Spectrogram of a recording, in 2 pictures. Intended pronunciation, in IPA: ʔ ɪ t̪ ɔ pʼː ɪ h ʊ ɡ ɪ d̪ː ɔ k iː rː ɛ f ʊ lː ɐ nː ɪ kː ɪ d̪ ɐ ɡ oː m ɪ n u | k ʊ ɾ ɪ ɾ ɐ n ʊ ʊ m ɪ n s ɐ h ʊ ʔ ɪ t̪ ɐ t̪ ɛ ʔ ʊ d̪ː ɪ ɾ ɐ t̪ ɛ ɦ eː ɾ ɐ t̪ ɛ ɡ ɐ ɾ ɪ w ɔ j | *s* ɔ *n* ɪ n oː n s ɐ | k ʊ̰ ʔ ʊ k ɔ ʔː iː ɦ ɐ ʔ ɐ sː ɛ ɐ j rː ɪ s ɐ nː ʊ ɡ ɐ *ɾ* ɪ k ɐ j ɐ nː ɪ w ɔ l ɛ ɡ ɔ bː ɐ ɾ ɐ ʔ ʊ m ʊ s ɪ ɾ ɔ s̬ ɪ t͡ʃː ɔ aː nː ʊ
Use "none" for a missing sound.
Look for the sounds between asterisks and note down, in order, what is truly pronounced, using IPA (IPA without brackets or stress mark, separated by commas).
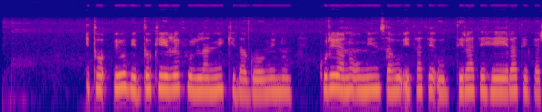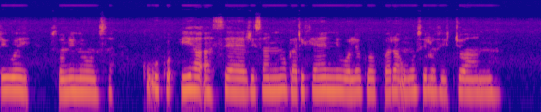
s, n, ɾ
